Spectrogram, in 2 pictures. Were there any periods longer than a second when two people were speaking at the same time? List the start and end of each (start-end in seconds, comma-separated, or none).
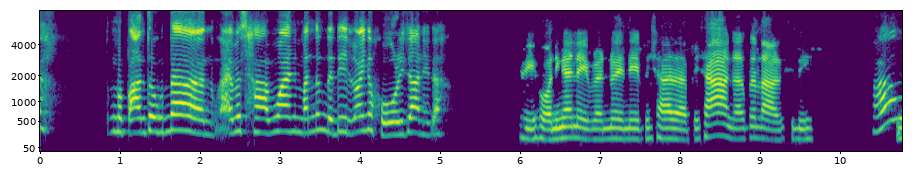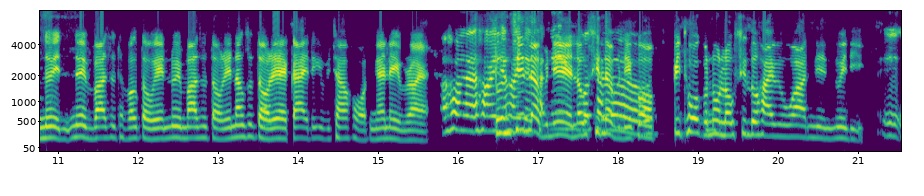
16.4-18.0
